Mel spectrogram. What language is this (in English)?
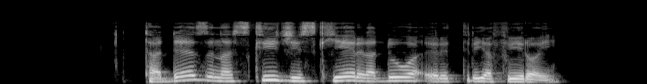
Esperanto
